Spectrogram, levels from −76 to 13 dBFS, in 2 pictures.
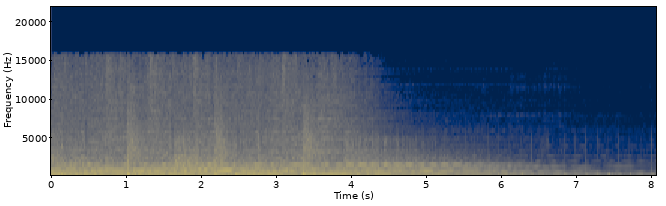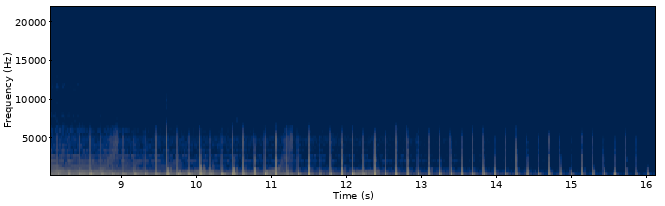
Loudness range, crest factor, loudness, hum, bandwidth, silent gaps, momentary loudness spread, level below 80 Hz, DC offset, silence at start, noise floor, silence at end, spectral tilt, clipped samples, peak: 23 LU; 16 dB; -13 LUFS; none; 16.5 kHz; none; 24 LU; -26 dBFS; under 0.1%; 0 s; -49 dBFS; 2.3 s; -5 dB/octave; under 0.1%; 0 dBFS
